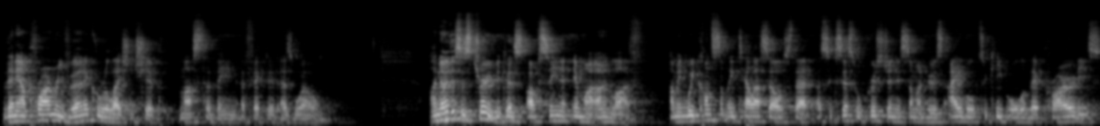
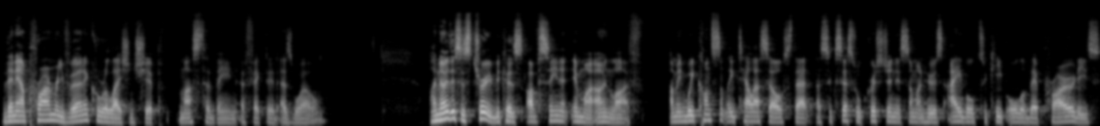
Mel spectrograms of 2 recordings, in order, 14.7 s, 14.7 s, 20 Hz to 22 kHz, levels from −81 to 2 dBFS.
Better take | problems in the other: second | room echo; slight; dies away in 0.5 s // off-mic speech; somewhat distant

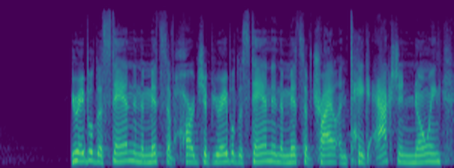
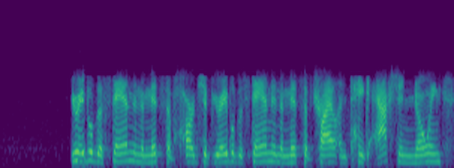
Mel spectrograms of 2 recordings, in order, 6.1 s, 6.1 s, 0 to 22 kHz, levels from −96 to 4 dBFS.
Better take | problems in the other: first | phone-call audio; poor line; nothing above 3 kHz

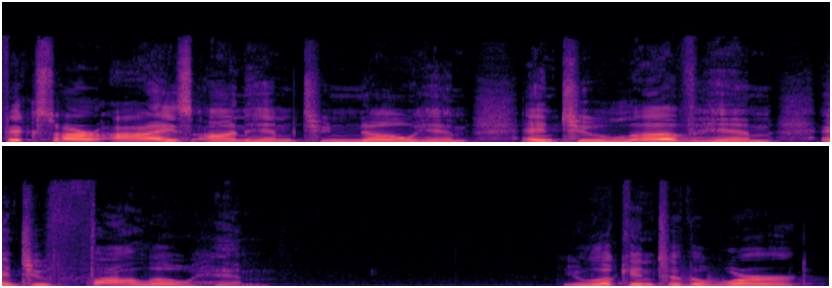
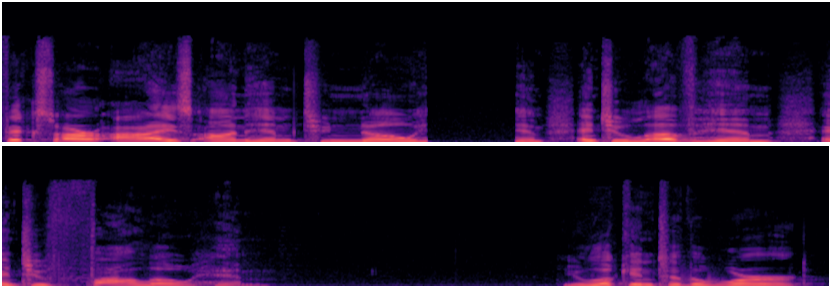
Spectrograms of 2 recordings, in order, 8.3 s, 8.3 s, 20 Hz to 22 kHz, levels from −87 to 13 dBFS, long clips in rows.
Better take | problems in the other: first | audio freezing; at 2 s

